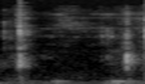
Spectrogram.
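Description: Typing on a computer keyboard: a few light, quick key clicks in a short, quiet burst with a small pause between the first tap and the last ones.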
